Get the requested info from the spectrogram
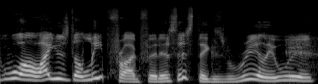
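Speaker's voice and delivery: hammed-up astonished robber; baffled train robber. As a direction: play a clueless driver, loudly amazed. Acts out the baffled robber driver.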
